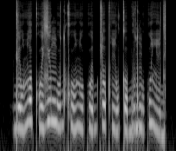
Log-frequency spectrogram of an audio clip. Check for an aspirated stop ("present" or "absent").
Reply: present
